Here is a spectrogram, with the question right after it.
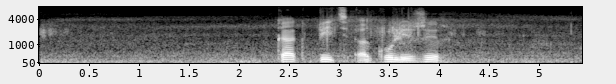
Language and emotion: Russian, neutral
